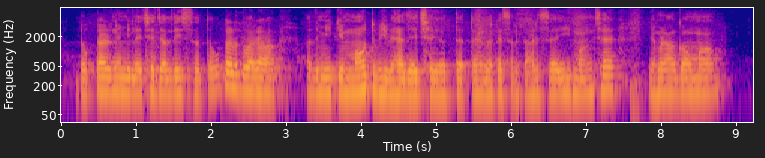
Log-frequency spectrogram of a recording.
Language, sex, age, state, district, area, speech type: Maithili, male, 18-30, Bihar, Madhepura, rural, spontaneous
